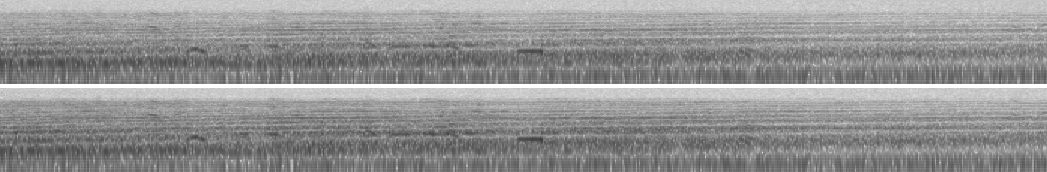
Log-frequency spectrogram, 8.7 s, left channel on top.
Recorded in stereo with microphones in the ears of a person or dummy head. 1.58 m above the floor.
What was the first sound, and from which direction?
An aircraft, 35° right (ahead or behind).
